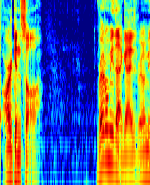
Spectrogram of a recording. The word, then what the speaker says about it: Arkansas: in the united states that spelled Arkansas but pronounced Arkansas riddle me that guy's romy that man this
